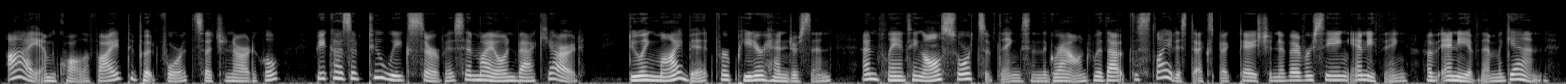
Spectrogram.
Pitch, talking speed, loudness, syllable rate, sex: 185 Hz, 180 wpm, -17 LUFS, 4.9 syllables/s, female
